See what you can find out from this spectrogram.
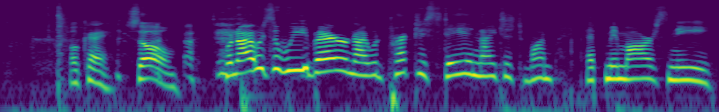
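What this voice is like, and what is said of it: Put-on Irish accent, not bad. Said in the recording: “your Irish accent ... my incredible talents as an Irish woman ... You're not doing too bad. Normally people sound like a pirate over here.”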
